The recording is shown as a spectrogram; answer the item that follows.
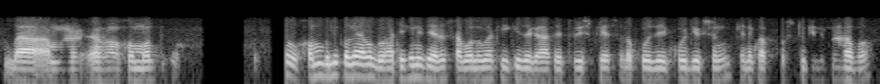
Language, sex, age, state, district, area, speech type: Assamese, male, 45-60, Assam, Nagaon, rural, conversation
